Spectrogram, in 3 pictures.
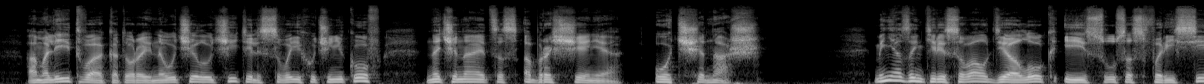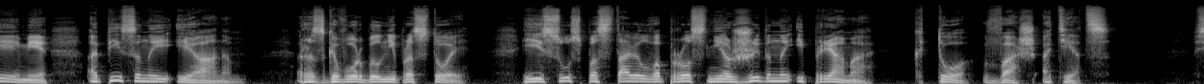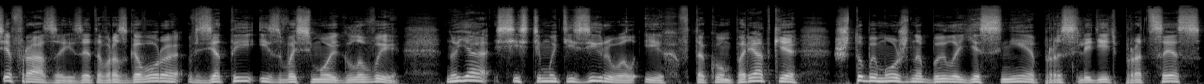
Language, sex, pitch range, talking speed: Russian, male, 100-130 Hz, 90 wpm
